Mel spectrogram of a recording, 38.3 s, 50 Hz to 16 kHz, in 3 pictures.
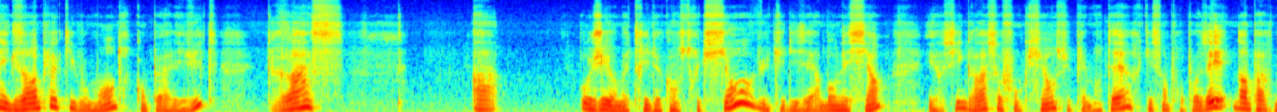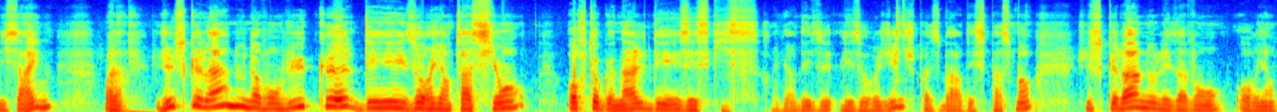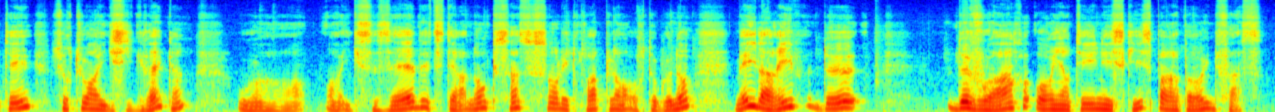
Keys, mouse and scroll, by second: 0.2-0.8 scroll up 2, 0.9 right click, 1.7 scroll down 1, 20.4 click, 21.7 space, 22.9 click, 23.9-25.2 drag, 25.5 click, 33.2-35.0 drag, 35.1-37.1 drag.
